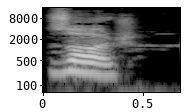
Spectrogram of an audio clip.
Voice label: "zor", Turkish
